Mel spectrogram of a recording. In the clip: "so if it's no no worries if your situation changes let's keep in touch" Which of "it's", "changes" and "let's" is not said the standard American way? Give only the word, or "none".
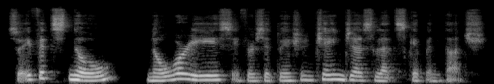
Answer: changes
